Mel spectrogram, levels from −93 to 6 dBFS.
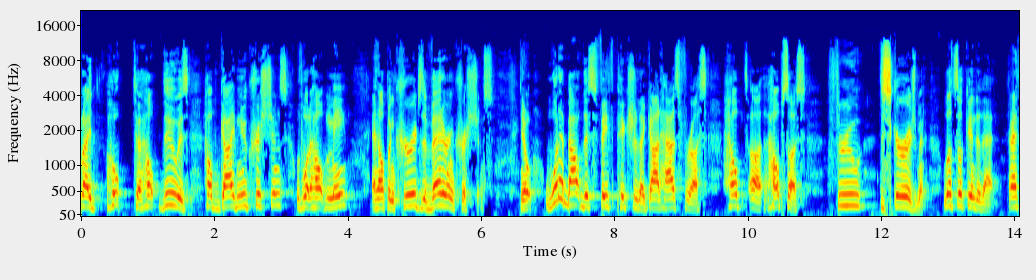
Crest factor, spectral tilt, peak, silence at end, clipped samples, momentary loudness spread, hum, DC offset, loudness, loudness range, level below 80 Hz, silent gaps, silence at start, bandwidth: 16 dB; -3.5 dB/octave; -2 dBFS; 0 s; under 0.1%; 11 LU; none; under 0.1%; -17 LUFS; 2 LU; -64 dBFS; none; 0 s; 12.5 kHz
